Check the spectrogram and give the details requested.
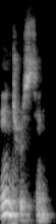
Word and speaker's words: interesting: can type, for example, interesting. You see that the word has three syllables, in, tr, sting, and the syllables are divided using dots. Interesting. And the stress mark is on the first syllable.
